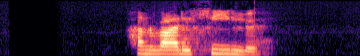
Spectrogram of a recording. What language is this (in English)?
Icelandic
